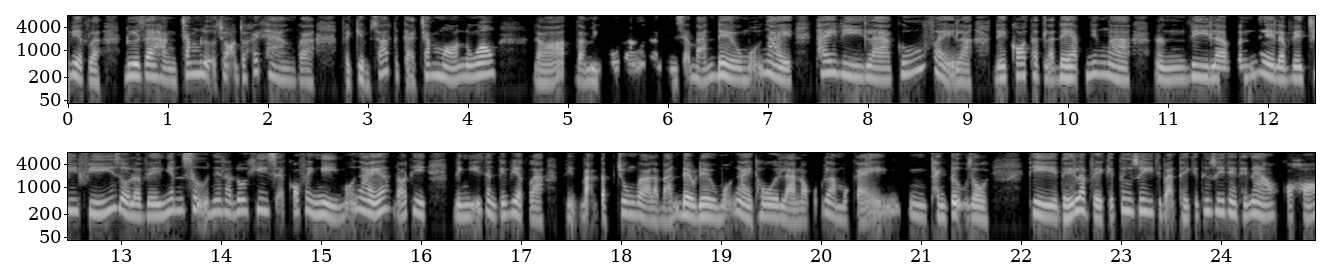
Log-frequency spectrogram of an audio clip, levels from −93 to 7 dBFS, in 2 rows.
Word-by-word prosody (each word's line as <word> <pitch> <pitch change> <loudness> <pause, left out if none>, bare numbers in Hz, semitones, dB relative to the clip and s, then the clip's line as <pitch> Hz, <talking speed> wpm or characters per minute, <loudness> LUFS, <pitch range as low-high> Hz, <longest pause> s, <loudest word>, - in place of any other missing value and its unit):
việc 220 -8 +2
là 155 -2 0 0.2
đưa 220 +1 +4
ra 215 -1 +4
hàng 175 -5 0
trăm 235 +8 +1
lựa 235 - 0
chọn - - -2
cho 200 - -4
khách 275 +5 -5
hàng 175 -7 -3
và 160 -1 -3 0.3
phải 150 - -6
kiểm 175 0 -3
soát 280 - -1
được - - -12
cả - - -3
trăm 220 -1 0
món, 185 0 +1
đúng 205 +1 0
không? 235 +2 +6 0.4
Đó, 145 -1 0
và 155 - -2
mình 155 -1 -3
cố 160 - -8
gắng 400 - -6
là - - -10
mình 160 - -7
sẽ - - +4
bán 185 +1 -3
đều 200 -7 +4
mỗi 170 - -6
ngày, 185 -11 +2 0.2
thay 260 0 +2
vì 210 -4 0
là 175 -3 +2
cứ 255 +8 -3
phải - - 0
là - - -1 0.2
decor 190 +4 +2
thật 220 -2 -3
là - - -2
đẹp 190 -2 +4
nhưng 240 +1 -4
mà, 180 -6 +2 0.2
ừm, 180 0 -1
vì 200 -2 +3
là 180 -2 +3
vấn 190 +1 -3 0.2
đề 210 -4 +5
là 180 -1 +4
về 180 +1 +2
chi 245 -1 +2
phí 215 +5 +1
rồi 240 -8 +3
là 180 - +2
về 180 0 +2
nhân 250 +4 -2
sự, 270 -3 +4
nên 235 +1 -3
là 215 - -2
đôi 240 +3 -1
khi 250 -2 0
sẽ - - +3
có - - -2
phải 240 -4 -3
nghỉ 190 -5 +2
mỗi - - -5
ngày 220 -6 +5
á. 260 +4 +2
Đó, - - -1
thì 210 -6 -2 0.3
mình 175 -1 -1
nghĩ 175 - -1
rằng 215 -6 -1
cái 190 +2 -2
việc 215 - +1
là - - 0 0.2
việc - - -6
bạn - - +4
tập - - 0
trung 210 -3 0
vào 180 -5 +2
là 140 - -1
bán 135 +1 -4
đều 185 -4 +5
đều 170 -2 +3
mỗi 160 - -5
ngày 185 -8 +2
thôi 175 -1 0
là 135 -5 +2
nó 135 0 -3
cũng - - -23
là 215 -4 0
một 155 -3 -7
cái, - - -1 0.2
ừm, 175 -3 -5
thành 170 -2 0
tựu 200 - +2
rồi. 155 -3 +1 0.4
Thì 180 -7 +4
đấy 170 +2 +4
là 255 0 +5
về 165 -3 +2
cái 160 - -3
tư 250 -2 0
duy, 235 -1 +3
thì - - -7
bạn - - +1
thấy 160 -2 -3
cái 185 - -8
tư 235 - -1
duy 235 -1 +1
này 215 - +2
thế 180 - -2
nào? 190 -3 +1
Có - - -5
khó 165 -1 +1
195 Hz, 285 wpm, -26 LUFS, 170-225 Hz, 0.4 s, không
